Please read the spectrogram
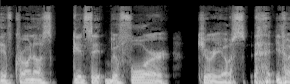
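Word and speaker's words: Kairos: Kyrios. Is that how you pronounce it? – Yeah, dude, it's exactly like what we were saying with language, that Kronos is the language and Kyrios is the feeling.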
